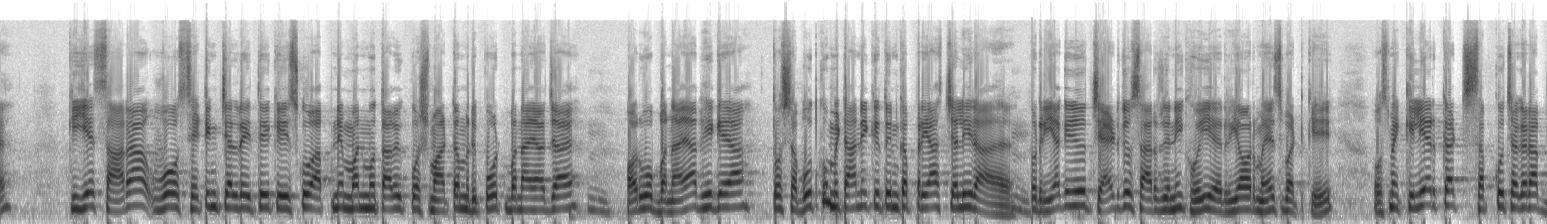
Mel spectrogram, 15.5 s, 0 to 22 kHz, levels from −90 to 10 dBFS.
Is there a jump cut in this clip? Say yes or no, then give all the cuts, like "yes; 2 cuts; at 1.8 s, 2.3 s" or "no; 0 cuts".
yes; 2 cuts; at 7.6 s, 10.3 s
